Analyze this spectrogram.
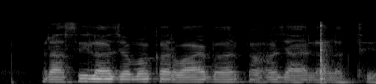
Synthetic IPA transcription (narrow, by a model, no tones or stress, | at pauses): ɾaːsilad͡ʒəmakəɾʋaːebəɾkəɦãd͡ʒaːelaləɡt̪ʰe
